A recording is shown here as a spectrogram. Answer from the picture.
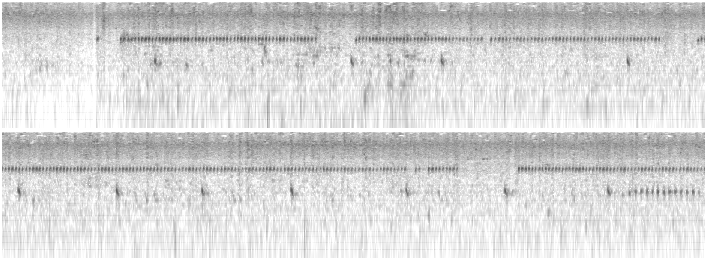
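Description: Animal calls outdoors: a steady high-pitched trill that starts about a second in and breaks off briefly three times, with short chirps about once a second over it.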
